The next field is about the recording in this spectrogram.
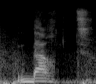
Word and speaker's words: Barthes: Barthes.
